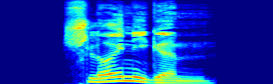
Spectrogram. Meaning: strong dative masculine/neuter singular of schleunig
- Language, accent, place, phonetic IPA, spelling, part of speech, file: German, Germany, Berlin, [ˈʃlɔɪ̯nɪɡəm], schleunigem, adjective, De-schleunigem.ogg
